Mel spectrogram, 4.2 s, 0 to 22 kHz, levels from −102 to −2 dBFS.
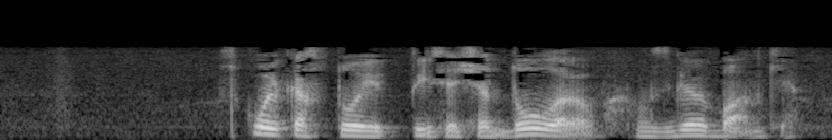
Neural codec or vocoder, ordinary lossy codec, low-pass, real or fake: autoencoder, 48 kHz, 128 numbers a frame, DAC-VAE, trained on Japanese speech; MP3, 24 kbps; 5.4 kHz; fake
